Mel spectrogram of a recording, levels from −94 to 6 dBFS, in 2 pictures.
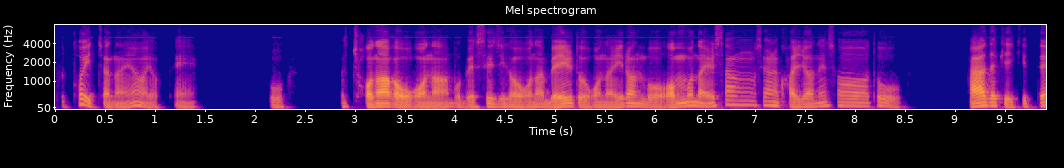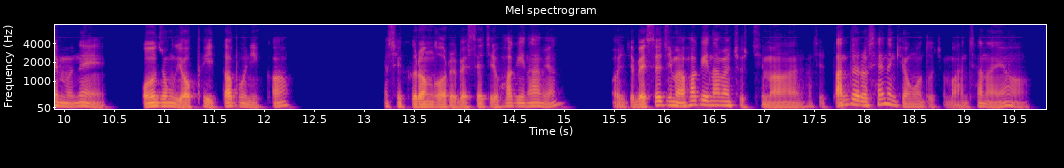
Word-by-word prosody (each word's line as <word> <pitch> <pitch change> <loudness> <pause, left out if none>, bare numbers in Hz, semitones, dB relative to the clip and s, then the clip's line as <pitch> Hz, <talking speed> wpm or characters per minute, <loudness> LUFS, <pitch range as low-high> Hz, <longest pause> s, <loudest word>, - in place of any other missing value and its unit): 붙어 - - -2
있잖아요 75 0 -2
옆에. 75 +5 -10 0.7
뭐 85 -1 -6 0.7
전화가 100 +1 +6
오거나 75 -1 +3
뭐 95 -3 -6
메시지가 90 +2 -2
오거나 80 +3 0
메일도 85 +1 +3
오거나 80 -1 -2
이런 100 +2 +1
뭐 85 -2 0
업무나 115 +5 +3
일상생활 145 +3 -3
관련해서도 115 - -2 0.7
봐야 125 - +10
될 125 0 +3
게 95 - -1
있기 100 +3 -6
때문에 115 - -1 0.4
어느 110 +5 +5
정도 115 -6 +1
옆에 80 +4 0
있다 80 +10 +1
보니까 80 - -5 0.9
사실 - - -6
그런 90 -1 +3
거를 80 -2 0
메시지를 85 +5 -3
확인하면 110 -2 -2 0.5
어 - - -5
이제 - - -5
메시지만 135 +2 +2
확인하면 150 -3 0
좋지만 80 - -5
사실 95 +1 -15
딴 - - +3
데로 160 -6 +3
새는 175 +4 -2
경우도 90 - -6
좀 - - -20
많잖아요? 80 - -6
95 Hz, 325 characters per minute, -26 LUFS, 80-120 Hz, 0.9 s, 봐야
